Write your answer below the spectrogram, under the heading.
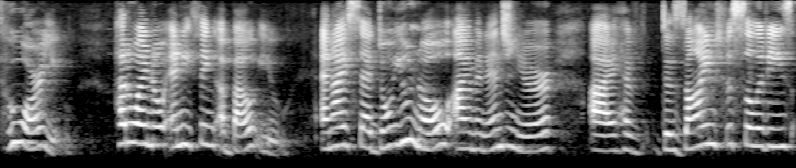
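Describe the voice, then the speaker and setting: A young adult woman, soft-spoken and earnest, telling a personal story on stage at a conference, with fillers and restarts. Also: high voice. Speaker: conference speaker.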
